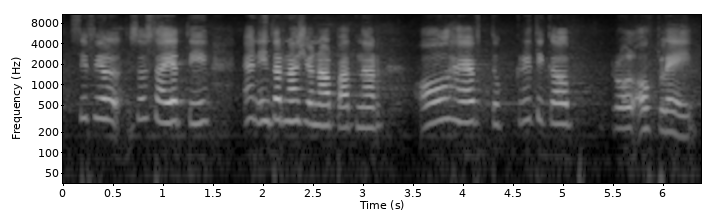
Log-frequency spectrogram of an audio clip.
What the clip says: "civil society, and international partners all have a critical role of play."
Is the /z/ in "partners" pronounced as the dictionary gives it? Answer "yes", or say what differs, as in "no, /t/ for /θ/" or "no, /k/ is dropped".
no, /z/ is dropped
